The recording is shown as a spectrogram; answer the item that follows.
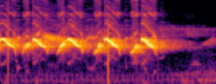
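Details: Chinese hwamei singing: a quick run of about five loud, clear whistled phrases, each sliding downward, packed into under two seconds before the song breaks off into silence.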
